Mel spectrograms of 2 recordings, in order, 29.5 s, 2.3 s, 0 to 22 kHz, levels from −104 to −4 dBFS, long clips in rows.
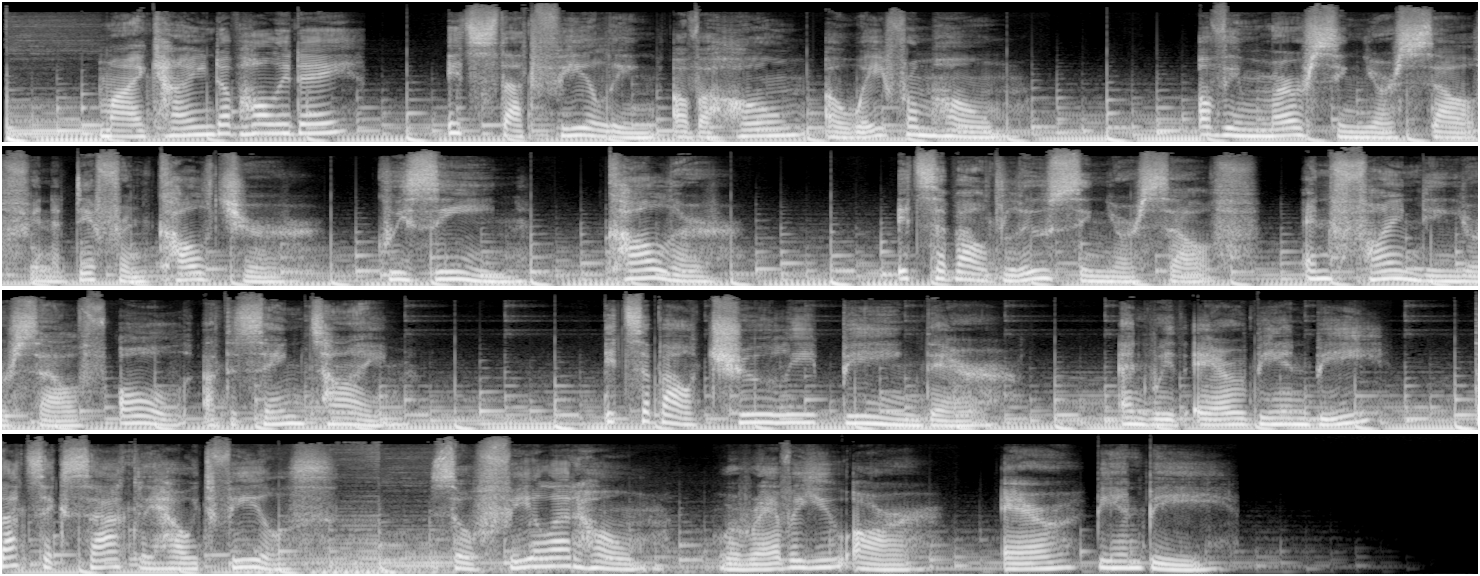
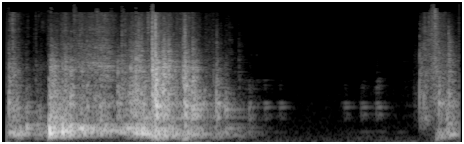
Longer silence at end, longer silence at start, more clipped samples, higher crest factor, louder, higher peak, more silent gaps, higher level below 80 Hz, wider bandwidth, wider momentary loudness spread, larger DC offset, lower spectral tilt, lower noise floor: first, 1.25 s vs 0 s; about the same, 0 s vs 0.05 s; neither; second, 14 dB vs 24 dB; first, -15 LUFS vs -28 LUFS; first, -2 dBFS vs -6 dBFS; neither; first, -22 dBFS vs -74 dBFS; first, 20 kHz vs 18 kHz; second, 7 LU vs 19 LU; neither; about the same, -5.5 dB/octave vs -4.5 dB/octave; first, -81 dBFS vs -76 dBFS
